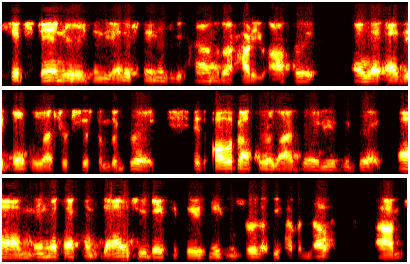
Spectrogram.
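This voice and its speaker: A man on a webinar panel, explaining grid security in a plain, steady way. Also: on the low side, quick pace, no room sound. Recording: tinny phone-like line, dry.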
